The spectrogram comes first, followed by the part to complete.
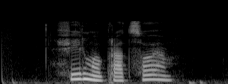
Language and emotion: Russian, neutral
